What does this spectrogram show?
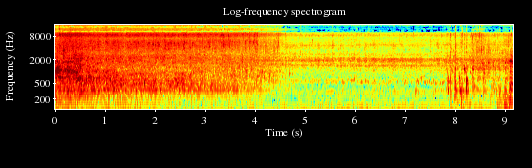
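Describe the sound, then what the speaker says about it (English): A 1998 Eljer Dover urinal flushing with its tank completely full, a loud rushing gush of water that gradually thins into softer trickling and gurgling as the flush drains away. "let's give this thing a flush on full pressure with the tank completely filled with water."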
